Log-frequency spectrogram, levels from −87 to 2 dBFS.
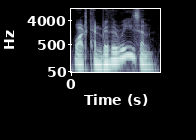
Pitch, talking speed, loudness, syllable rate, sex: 120 Hz, 250 wpm, -15 LUFS, 5.6 syllables/s, male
